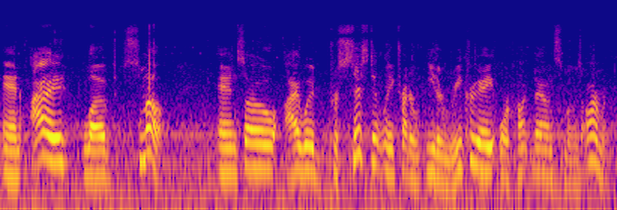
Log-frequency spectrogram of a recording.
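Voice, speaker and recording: Man, high-pitched, slow unhurried delivery, animated casual storytelling, noisy recording with traffic behind. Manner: animated, laughing, swears freely. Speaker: gaming storyteller. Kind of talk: casual spoken anecdote.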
